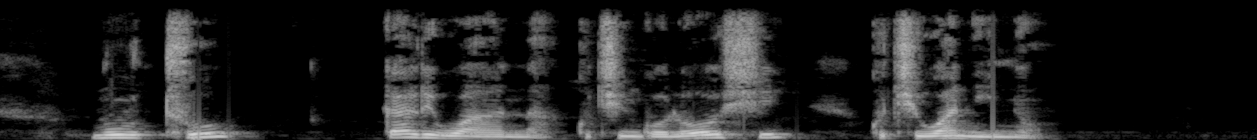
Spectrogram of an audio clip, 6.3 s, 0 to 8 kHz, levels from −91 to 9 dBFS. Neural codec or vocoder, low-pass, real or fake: none; 7.2 kHz; real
